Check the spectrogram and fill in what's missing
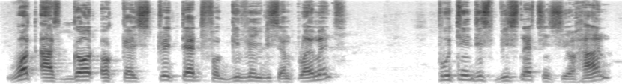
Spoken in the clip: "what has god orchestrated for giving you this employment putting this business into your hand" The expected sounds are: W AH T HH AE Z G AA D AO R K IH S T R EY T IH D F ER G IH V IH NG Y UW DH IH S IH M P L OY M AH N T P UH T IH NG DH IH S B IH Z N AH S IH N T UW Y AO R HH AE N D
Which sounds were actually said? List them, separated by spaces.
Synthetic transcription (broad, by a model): W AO T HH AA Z G AA D AO K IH S T R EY T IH D F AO G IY V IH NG Y UW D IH S IH M P L OY M AH N T P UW T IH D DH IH S B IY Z N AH S IH N T UW Y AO HH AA N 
